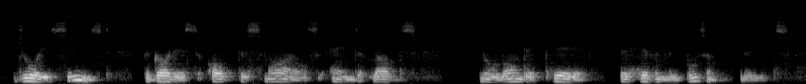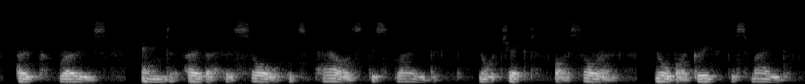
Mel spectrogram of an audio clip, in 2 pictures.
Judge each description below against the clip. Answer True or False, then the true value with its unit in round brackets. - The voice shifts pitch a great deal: False (3.6 semitones)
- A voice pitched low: True (125 Hz)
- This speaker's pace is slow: True (125 wpm)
